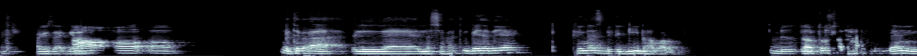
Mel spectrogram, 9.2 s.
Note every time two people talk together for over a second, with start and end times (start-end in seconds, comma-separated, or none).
none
